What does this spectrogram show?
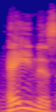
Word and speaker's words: heinous: Heinus. I think it's heinus. Heinus. Heis. Heinus. No, it's it's heenus. Heinus. Heinus. It's like penis but heis.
